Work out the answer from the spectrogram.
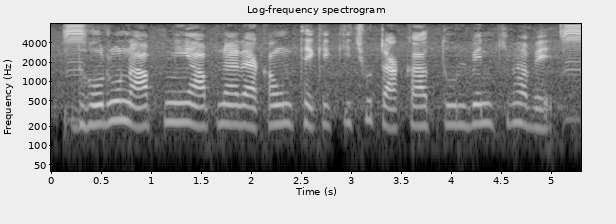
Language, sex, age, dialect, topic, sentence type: Bengali, female, 25-30, Northern/Varendri, banking, question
